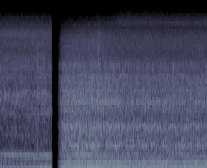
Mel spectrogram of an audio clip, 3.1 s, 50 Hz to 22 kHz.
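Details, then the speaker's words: Onan Quietdiesel 7500 W generator in a 2000 Holiday Rambler Endeavor, 2400 run hours, after full service, loaded with both rooftop air conditioners: steady diesel drone settles smoothly, no knocking or hunting, quieter than before; normal running under load. "I've got both the air conditioners on now, and my new rooftop airs are more efficient than the old ones, which makes it quieter. Again, it's not silent, but this is a big improvement versus previous."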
